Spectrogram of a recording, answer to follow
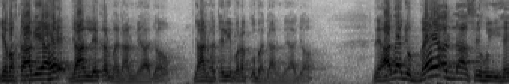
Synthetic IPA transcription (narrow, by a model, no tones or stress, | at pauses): jebɐxt̪aːɡɐjaɦɛd͡ʒaːnleːkəɾmɛːd̪a̰ːnmḛ̃a̰ːd͡ʒa̰ːo̰ | d͡ʒaːnɦɐt̪eːliepɐɾəkkomɛːd̪a̰ːnmḛ̃a̰ːd͡ʒa̰ːo | lɪɦaːzad͡ʒoːbɛːɐlːaɦseɦʊiɦɛ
